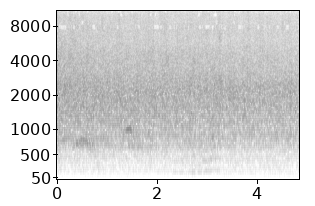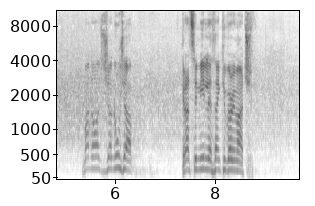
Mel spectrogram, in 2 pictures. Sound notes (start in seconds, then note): 7.1 cheering/Applause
